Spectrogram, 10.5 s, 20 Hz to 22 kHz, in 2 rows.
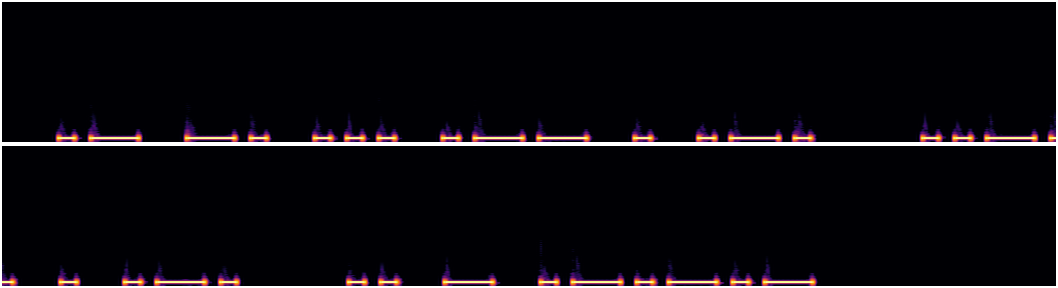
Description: Morse code, heard as a keyed tone, about 15 wpm, 700 Hz. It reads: ANSWER FER IT.
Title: Sentences from Top 300 Words and Abbreviations 15wpm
